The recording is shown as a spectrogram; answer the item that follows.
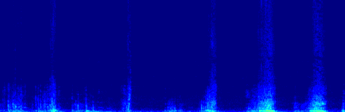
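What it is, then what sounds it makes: Foam microphone windscreen being scratched. Long painted nails scratch and rub a black foam microphone windscreen made of soft porous foam. The result is a series of soft, low, rustling scrapes, some of them with brief bright, airy tops. The strokes come at an uneven pace.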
